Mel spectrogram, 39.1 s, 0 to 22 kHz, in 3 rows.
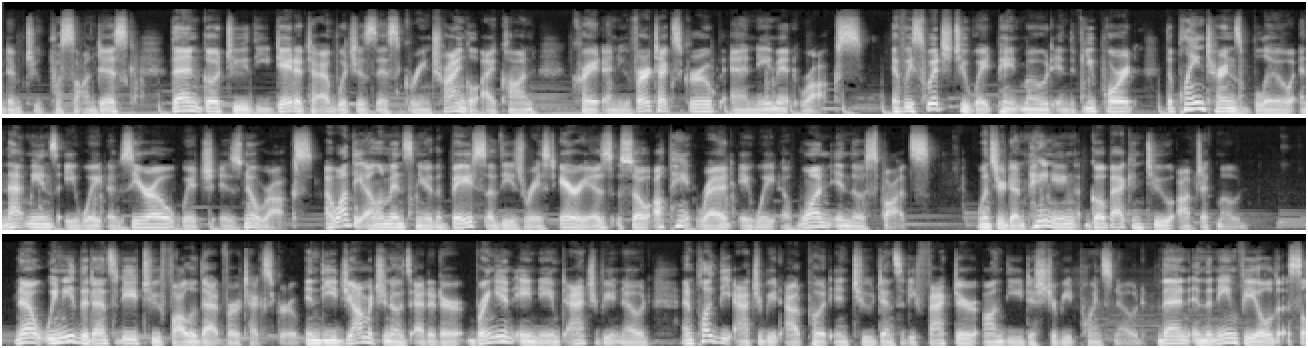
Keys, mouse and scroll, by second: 7.1-7.8 typing, 7.8 Return, 9.5 ctrl+Tab, 12.6 f, 15.3 middle click, 16.8 scroll down 1, 17.4 shift+middle click, 17.9-19.6 scroll down 1, 20.5 middle click, 22.8 middle click, 24.0 ctrl+Tab, 30.2 shift+a, 31.7-32.2 typing, 32.4 Return.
